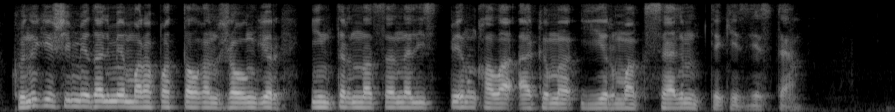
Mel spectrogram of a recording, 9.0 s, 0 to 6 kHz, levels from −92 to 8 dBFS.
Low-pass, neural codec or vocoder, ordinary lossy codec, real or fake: 5.4 kHz; vocoder, 44.1 kHz, 128 mel bands, Pupu-Vocoder; none; fake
